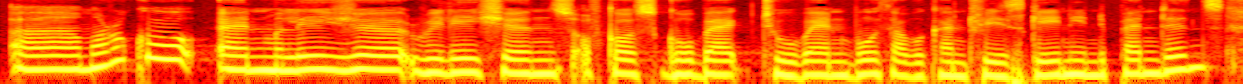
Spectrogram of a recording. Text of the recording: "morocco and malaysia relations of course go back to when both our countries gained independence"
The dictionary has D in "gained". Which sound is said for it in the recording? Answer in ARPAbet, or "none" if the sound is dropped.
none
